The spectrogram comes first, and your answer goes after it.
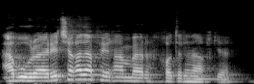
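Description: A man giving a public lecture in an animated, argumentative way, firing rhetorical questions and swinging from loud to soft. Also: on the high side. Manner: animated, rhetorical questions, sharp jumps in loudness; mocking, argumentative.

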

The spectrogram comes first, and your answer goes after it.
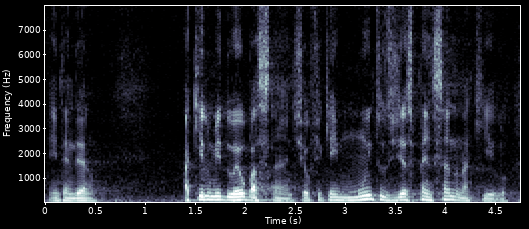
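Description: A man's voice: lowish voice, normal speed, long reverb tail. A man with a Brazilian Portuguese accent, a motivational speaker telling stories to an audience with joking asides. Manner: lively storyteller with joking asides. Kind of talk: storytelling talk to an audience.

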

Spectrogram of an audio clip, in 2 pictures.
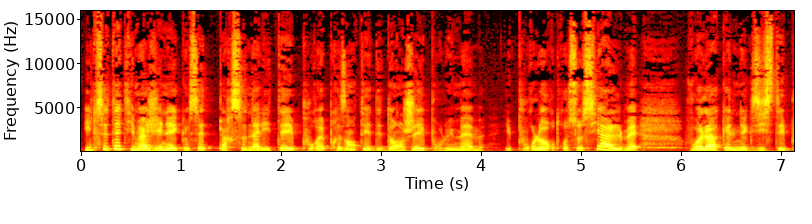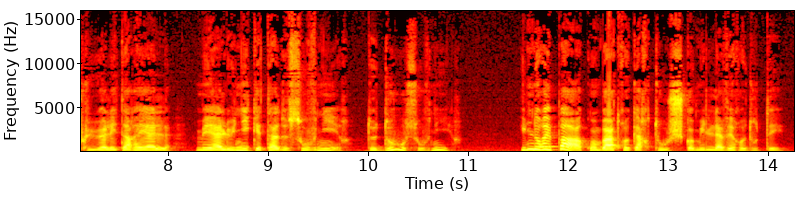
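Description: Expressive woman reading an audiobook. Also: fairly low pitch, moderate pace. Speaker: audiobook narrator. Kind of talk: scripted narration.

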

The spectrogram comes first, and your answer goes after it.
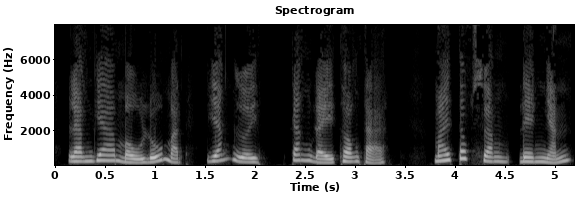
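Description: A woman giving steady, scripted audiobook narration of a fantasy novel. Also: a little high, no echo, clean studio sound. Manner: steady storytelling.

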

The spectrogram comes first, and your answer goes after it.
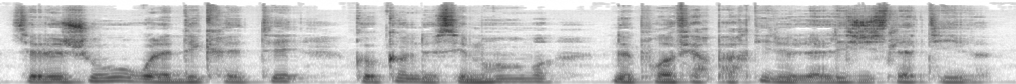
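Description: A man's voice: medium pitch, a little fast, warm tone, slightly rough. A man reading an earnest revolutionary statesman pleading. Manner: urgent, explanatory pleading. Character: earnest male politician warning a queen.

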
